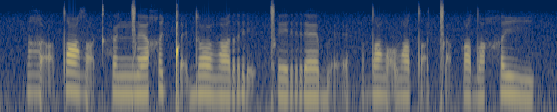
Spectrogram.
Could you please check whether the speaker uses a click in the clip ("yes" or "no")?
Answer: yes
